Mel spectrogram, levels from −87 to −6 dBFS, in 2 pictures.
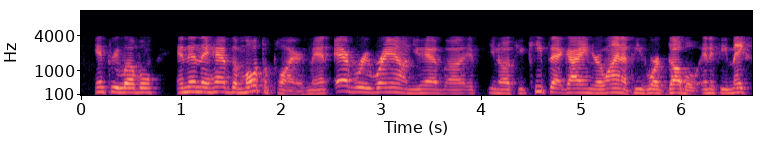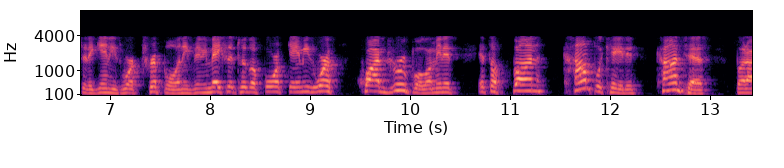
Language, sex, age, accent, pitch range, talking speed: English, male, 30-49, American, 145-190 Hz, 260 wpm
